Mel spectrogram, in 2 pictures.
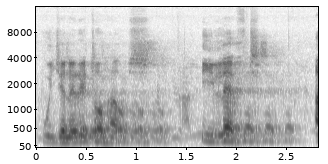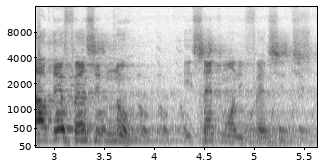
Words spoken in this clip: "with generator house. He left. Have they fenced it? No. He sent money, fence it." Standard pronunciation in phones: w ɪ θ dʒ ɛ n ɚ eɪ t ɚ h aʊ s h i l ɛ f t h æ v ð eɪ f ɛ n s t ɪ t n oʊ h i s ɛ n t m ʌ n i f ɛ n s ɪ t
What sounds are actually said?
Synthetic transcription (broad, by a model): w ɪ dʒ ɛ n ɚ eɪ t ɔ h aʊ s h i l ɛ f t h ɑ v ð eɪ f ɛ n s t ɪ t n oʊ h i s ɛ t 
